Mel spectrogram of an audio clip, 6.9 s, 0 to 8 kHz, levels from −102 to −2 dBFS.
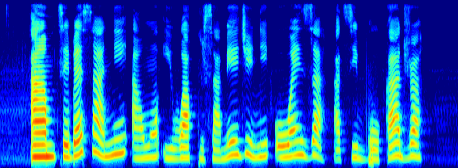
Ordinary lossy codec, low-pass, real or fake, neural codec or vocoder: none; 7.2 kHz; real; none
